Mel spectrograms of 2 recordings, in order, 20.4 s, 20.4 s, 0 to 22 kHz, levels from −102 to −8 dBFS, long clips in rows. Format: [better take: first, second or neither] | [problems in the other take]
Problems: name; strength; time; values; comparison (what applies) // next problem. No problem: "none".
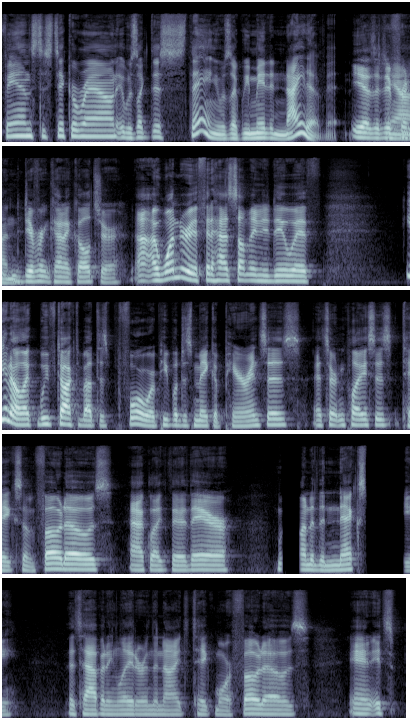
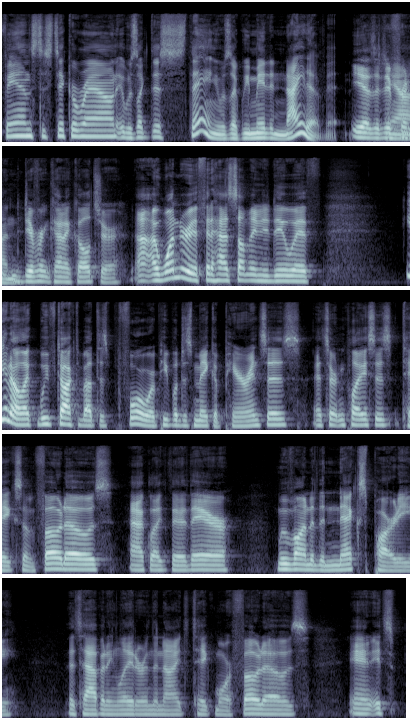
second | audio cutting out; at 15 s and at 16 s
